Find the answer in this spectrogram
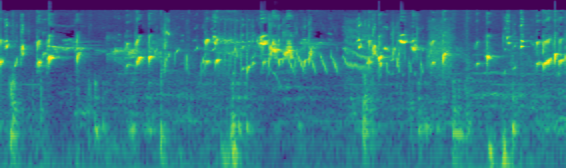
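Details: European goldfinch kept in captivity, giving batbata song: dense high tinkling chatter with rolling trills and sharp chips, over a steady low hum and occasional thuds.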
